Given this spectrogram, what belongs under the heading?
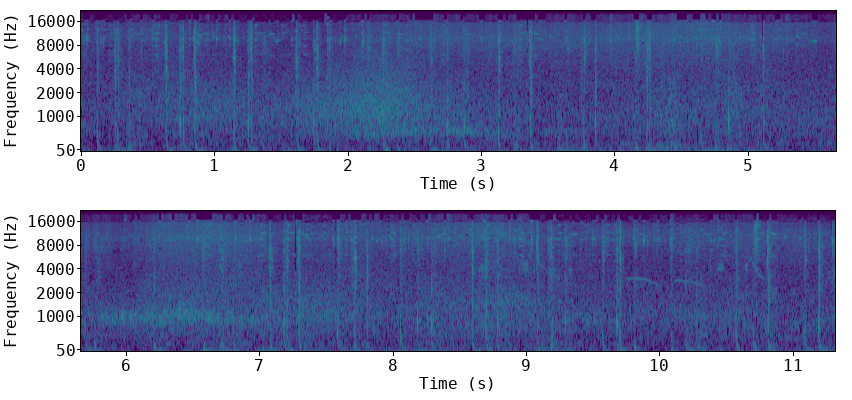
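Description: Video game horse Roach gallops steadily at close range, a continuous rapid clip-clop of hooves with brief snorts, carrying on alone throughout.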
